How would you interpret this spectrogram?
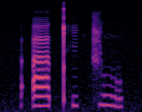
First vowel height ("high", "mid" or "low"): low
